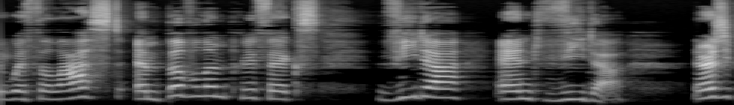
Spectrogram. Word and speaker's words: wieder: just to be clear both of them are pronounced exactly the same because in both words the e sound is long so whether you spell it with an IE or just an i it's Vida but Vida with E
